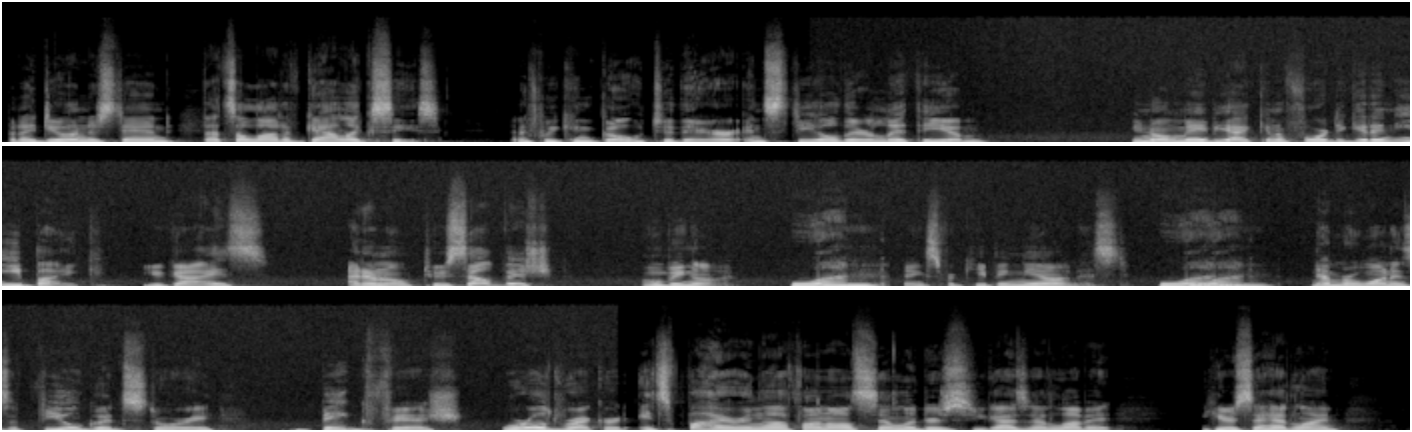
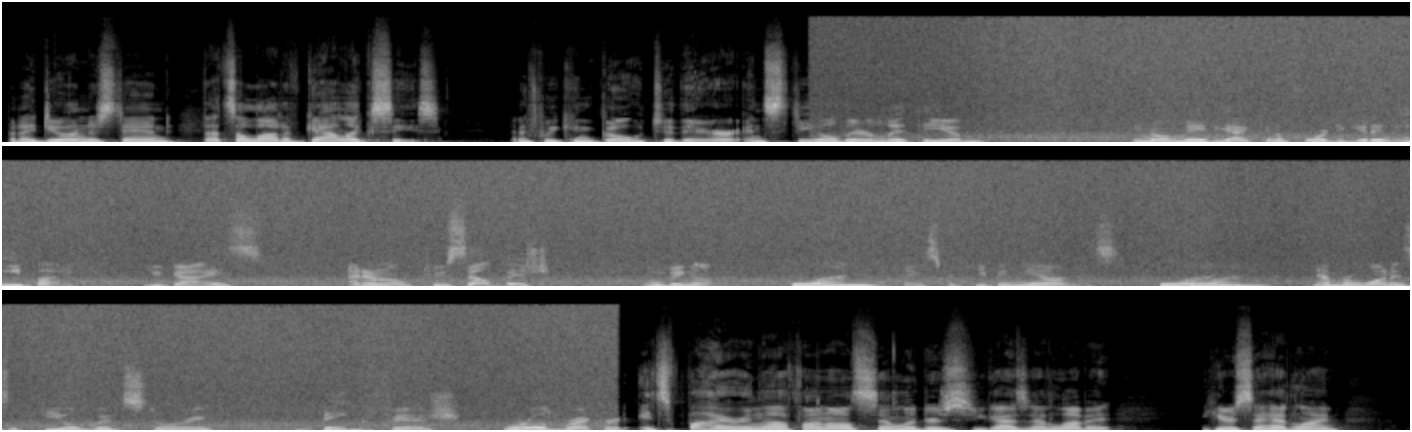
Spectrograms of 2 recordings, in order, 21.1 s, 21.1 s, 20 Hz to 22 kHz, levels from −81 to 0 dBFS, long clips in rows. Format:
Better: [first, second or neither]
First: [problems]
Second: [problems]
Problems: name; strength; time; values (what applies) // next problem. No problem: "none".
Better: first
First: hiss; faint; from 4 to 17 s; 30 dB below the speech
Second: hiss; loud; from 4 to 17 s; 7 dB below the speech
